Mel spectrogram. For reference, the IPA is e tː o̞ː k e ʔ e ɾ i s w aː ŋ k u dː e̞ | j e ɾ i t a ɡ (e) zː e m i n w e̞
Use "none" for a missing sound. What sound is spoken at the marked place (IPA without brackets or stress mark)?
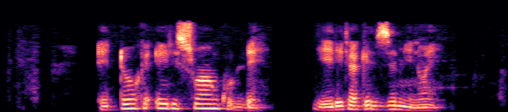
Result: e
